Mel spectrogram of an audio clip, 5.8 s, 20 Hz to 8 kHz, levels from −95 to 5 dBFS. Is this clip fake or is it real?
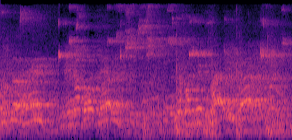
fake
